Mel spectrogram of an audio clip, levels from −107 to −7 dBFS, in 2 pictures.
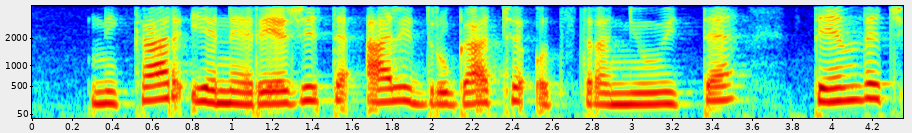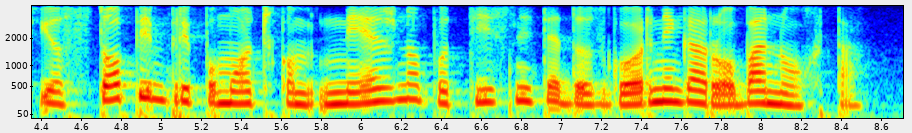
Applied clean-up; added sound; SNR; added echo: none; none; none; none.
